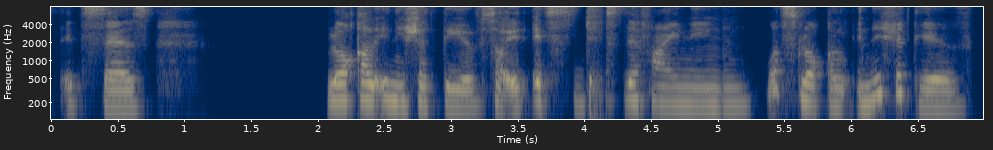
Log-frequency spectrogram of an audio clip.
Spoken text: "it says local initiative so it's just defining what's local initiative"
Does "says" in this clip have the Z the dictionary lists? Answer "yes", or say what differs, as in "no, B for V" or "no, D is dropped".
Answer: yes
